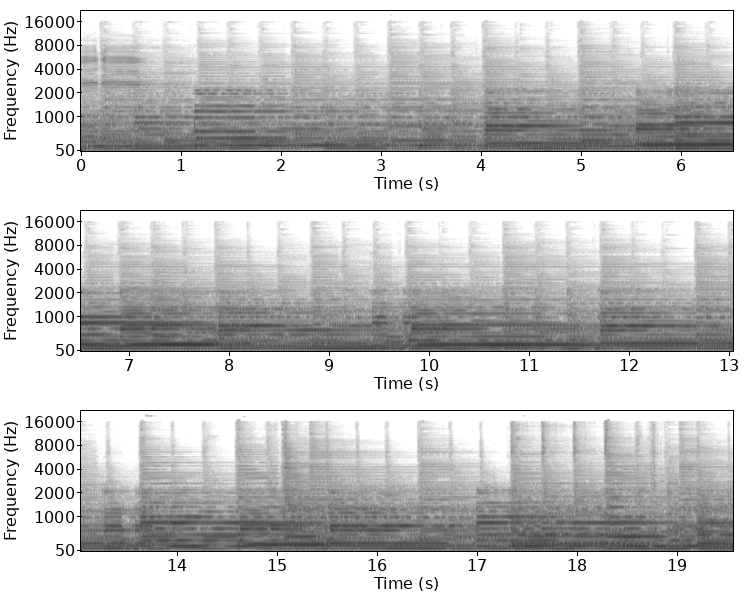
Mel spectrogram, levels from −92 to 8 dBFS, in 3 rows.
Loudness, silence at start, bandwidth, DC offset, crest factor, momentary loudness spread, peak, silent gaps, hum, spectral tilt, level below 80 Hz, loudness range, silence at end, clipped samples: -22 LUFS; 0 s; 16 kHz; under 0.1%; 14 dB; 8 LU; -6 dBFS; none; none; -8 dB/octave; -46 dBFS; 6 LU; 0 s; under 0.1%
